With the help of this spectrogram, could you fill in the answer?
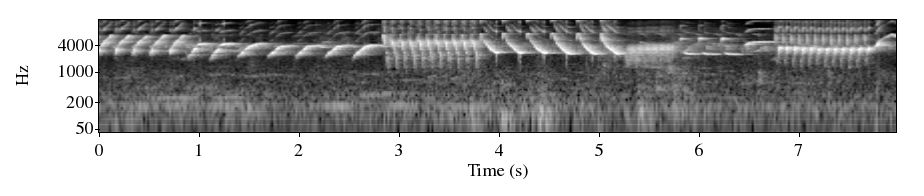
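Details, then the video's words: Canary song used as therapy for silent canaries: series of quick downward-sweeping whistles, dense high trills, a harsh rattling burst, then another fast even trill. "Kenari gacor panjang cuit cuit,pancingan kenari paud AGAR Bunyi,terapi ampuh kenari macet"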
